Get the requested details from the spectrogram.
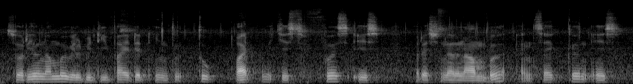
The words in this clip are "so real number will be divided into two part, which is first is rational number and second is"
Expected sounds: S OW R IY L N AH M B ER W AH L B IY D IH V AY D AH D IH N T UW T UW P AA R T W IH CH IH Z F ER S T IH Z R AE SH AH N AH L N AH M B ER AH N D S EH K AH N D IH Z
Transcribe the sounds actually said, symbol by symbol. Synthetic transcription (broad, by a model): S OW R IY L N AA M B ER W AH L B IY D IH V AY D AH D IH N T UW T UW P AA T W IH CH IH S F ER S T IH S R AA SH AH N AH L N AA M B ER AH N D S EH K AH N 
